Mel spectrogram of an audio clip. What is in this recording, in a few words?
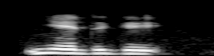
"yẽdge", moore; supplement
